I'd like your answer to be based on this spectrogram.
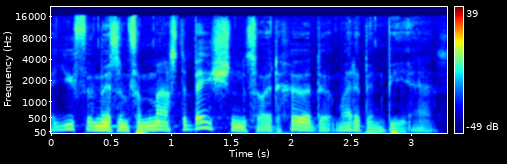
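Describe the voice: The delivery is plain reading aloud.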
